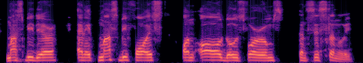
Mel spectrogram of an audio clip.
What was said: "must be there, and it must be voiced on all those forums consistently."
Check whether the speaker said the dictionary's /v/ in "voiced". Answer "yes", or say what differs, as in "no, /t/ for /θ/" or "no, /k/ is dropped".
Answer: no, /f/ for /v/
